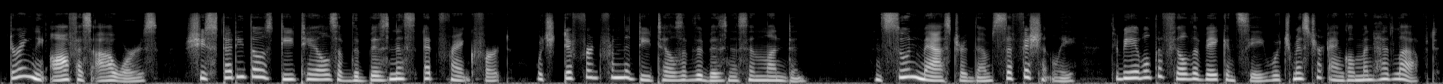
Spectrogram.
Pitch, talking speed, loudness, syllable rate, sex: 220 Hz, 165 wpm, -17 LUFS, 5.1 syllables/s, female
